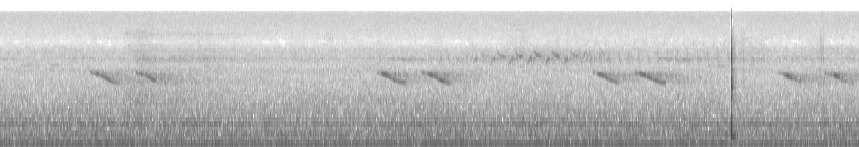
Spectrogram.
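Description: A bird calling in pairs of short, falling whistles every couple of seconds, over a steady low hum. There is a brief run of higher chirps midway and one sharp click about seven seconds in.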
